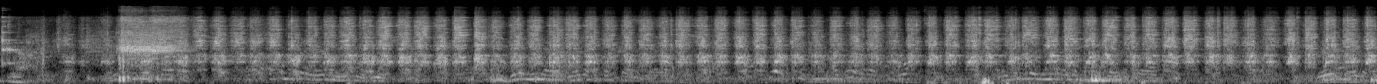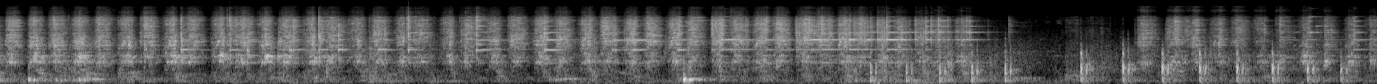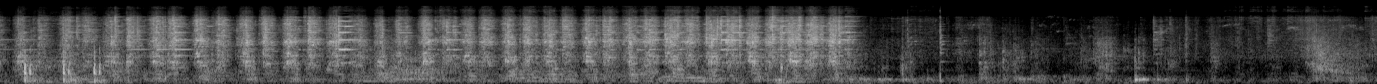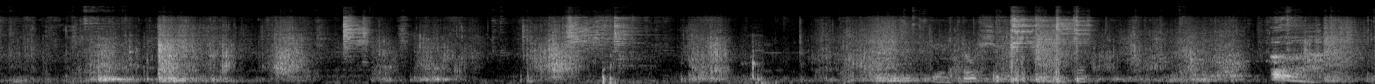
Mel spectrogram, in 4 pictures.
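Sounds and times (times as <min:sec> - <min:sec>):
hacksaw cutting through metal: 0:00.0 - 0:48.8, 0:49.4 - 0:55.0.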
